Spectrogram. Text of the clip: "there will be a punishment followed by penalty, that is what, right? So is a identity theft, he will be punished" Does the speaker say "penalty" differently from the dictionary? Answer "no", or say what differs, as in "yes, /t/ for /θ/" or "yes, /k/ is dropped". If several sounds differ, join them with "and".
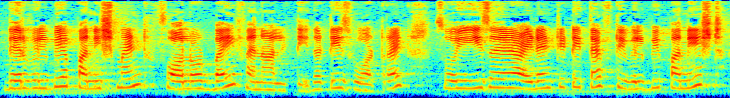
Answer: yes, /f/ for /p/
